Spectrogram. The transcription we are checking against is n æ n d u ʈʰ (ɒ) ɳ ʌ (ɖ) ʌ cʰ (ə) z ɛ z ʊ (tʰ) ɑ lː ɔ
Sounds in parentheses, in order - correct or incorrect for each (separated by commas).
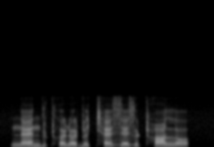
incorrect, correct, incorrect, incorrect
